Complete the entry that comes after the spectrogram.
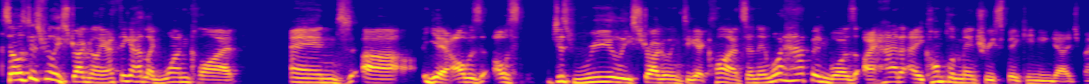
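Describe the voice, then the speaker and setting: This man, with an Australian accent, talks at a moderate pace in a fairly high pitch, recorded very cleanly against a silent background. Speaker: public speaking coach. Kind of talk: podcast interview.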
